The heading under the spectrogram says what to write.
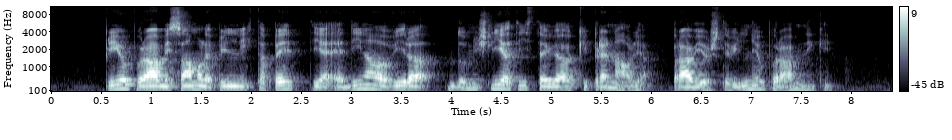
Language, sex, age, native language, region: Slovenian, male, 18-29, Slovenian, Pomurje region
